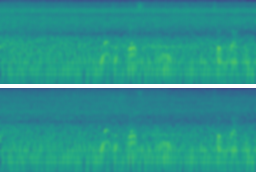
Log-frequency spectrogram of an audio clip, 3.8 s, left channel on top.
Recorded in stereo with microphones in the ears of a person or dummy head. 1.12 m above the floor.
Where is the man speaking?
30° left (ahead or behind).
